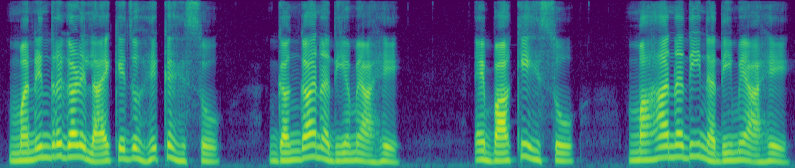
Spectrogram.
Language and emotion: Sindhi, neutral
